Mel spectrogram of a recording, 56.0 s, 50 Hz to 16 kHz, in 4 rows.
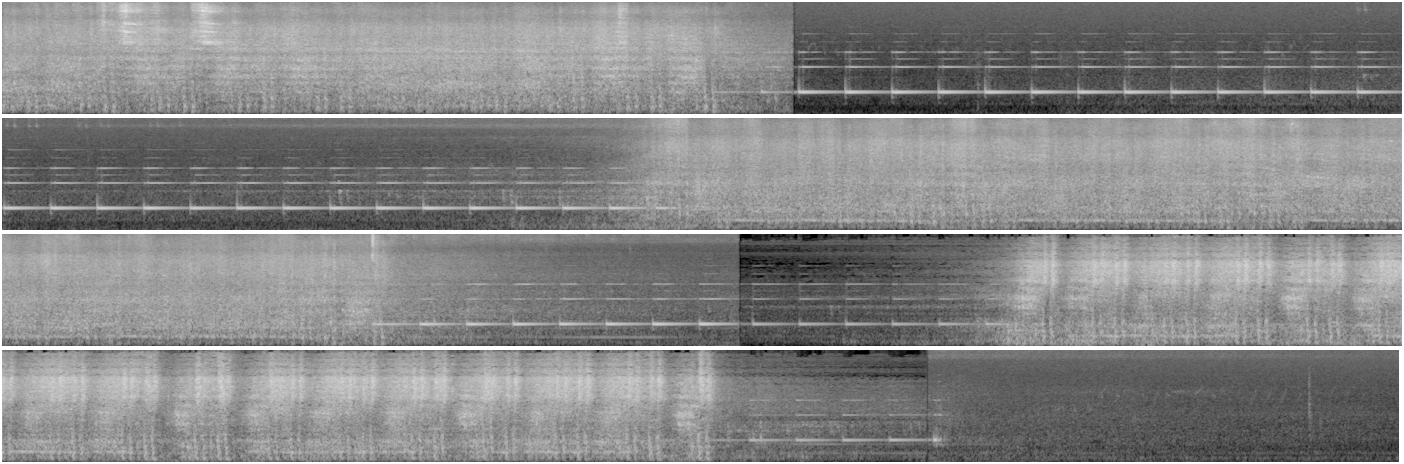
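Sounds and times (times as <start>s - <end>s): train passing: 0.0s - 55.9s
level crossing warning bell: 7.5s - 20.9s, 31.6s - 38.2s, 49.1s - 51.6s.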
